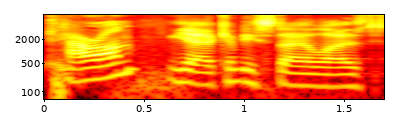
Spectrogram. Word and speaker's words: Charon: I think it's pronounced like a k sound at the start, right? Charon. Yeah, it can be stylized either with a C or a K, and it is Chiron. Charon.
